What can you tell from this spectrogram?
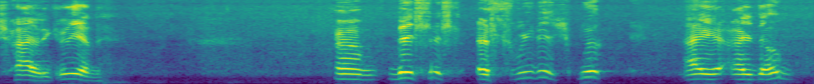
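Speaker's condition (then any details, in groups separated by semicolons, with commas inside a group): Cerebral palsy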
